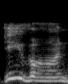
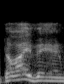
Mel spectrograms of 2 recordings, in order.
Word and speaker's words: divan: while lying on some devon divan whatever you call it correct english pronunciation excuse me d-i-v-a-n while lying on it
